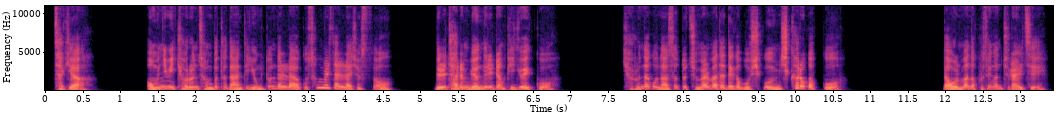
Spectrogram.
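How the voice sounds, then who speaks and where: A woman's voice: mid-range voice, moderate pace, pauses often, lightly acted. A woman voicing a young wife in a radio drama who is tired and aggrieved, polite at first and then firm. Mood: resolute.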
